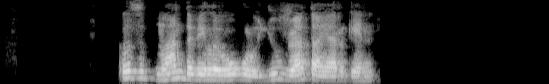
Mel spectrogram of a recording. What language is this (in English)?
Mari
